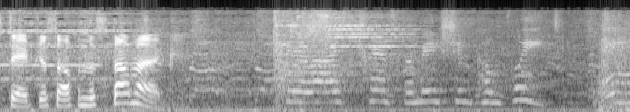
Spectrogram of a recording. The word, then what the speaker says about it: Fairize: Do it again, and this time make sure you pronounce the Z. Fear eyes. Fear rice. Get ready. Okay. Command. Fear eyes. Fair rice! And you just stabbed yourself in the stomach. Fairize transformation complete.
